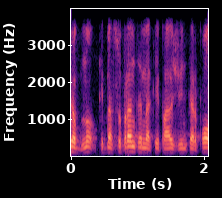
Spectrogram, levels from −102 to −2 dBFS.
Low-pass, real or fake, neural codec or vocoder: 3.6 kHz; real; none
